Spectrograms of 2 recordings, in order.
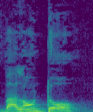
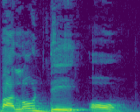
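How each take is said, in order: First: The 'd' joins directly onto 'Or'. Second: A separate vowel is heard before 'Or'. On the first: The speaker calls it right. "when you cut the E, its pronunciation is Ballon d'Or" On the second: The speaker calls it wrong. "So it's not Ballon d'Or"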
